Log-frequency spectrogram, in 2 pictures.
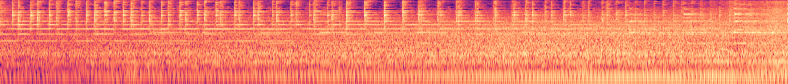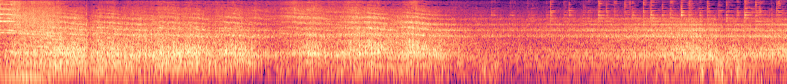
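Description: An MBTA commuter train approaches with its horn sounding and its diesel locomotive running, over the ringing of the grade-crossing bells. The horn drops in pitch as the locomotive passes, about twelve seconds in. The rumble and clatter of the passenger coaches going by follow, easing as the train moves away.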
